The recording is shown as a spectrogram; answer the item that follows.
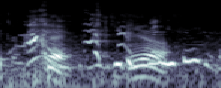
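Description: Excited voices exclaiming and laughing amid conversation, with one high, upward-sliding squeal of a voice about half a second in.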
